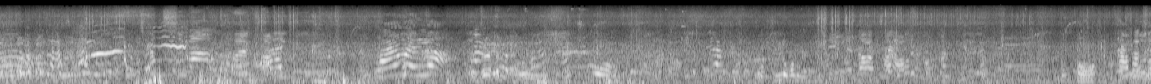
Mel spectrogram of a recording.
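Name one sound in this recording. Several young women chatter and laugh excitedly nearby, outdoors.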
